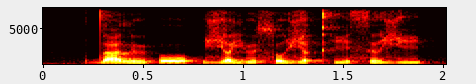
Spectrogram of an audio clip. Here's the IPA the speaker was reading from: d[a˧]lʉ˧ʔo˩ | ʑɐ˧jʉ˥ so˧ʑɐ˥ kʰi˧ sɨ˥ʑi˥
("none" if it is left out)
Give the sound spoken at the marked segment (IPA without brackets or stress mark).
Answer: a˧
